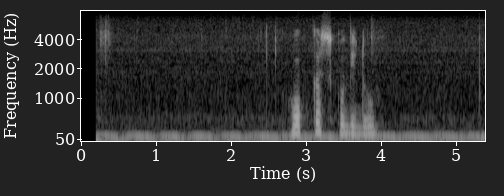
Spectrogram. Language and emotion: Russian, neutral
